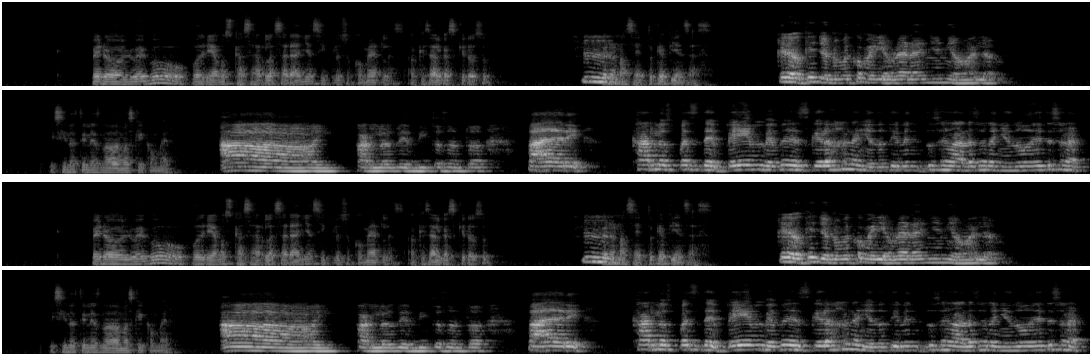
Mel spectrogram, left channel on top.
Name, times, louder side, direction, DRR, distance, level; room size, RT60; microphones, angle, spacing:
voice 1, 0.9-4.9 6.0-7.1 11.4-12.6, left 1 dB, ahead, 0.4 m, -37 dB
voice 2, 5.8-6.2 7.8-10.0 13.0-16.8 17.2-21.6, right 1 dB, 30° left, 1.0 m, -26 dB
3.2 x 2.1 x 2.3 m
head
